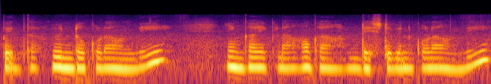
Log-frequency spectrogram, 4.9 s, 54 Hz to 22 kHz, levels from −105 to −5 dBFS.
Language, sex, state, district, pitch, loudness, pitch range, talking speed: Telugu, female, Andhra Pradesh, Annamaya, 175 Hz, -18 LUFS, 170-185 Hz, 135 wpm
